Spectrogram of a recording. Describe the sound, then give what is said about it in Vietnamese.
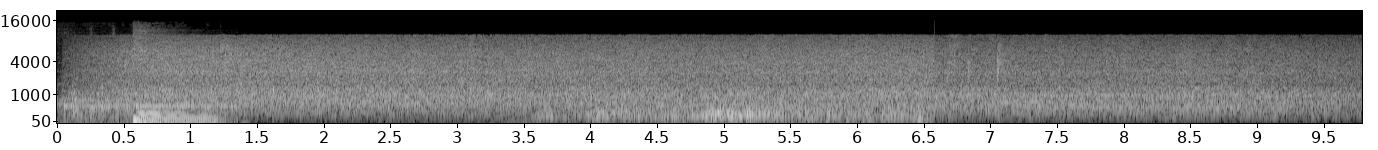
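Steady heavy rain from a thunderstorm makes a dense, continuous hiss that stays even throughout, with a brief low rumble right at the start. “Trời lại đổ mưa.”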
